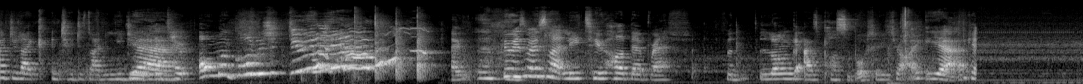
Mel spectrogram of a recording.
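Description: A second young girl laughs and chats close by.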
